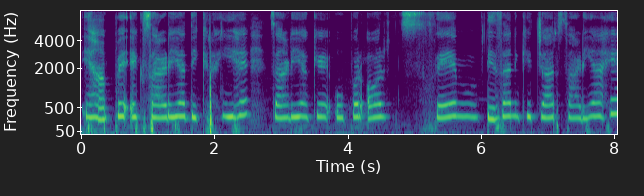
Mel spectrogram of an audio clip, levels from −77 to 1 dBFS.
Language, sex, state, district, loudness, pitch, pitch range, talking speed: Hindi, female, Punjab, Pathankot, -22 LUFS, 300 Hz, 285-310 Hz, 125 wpm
